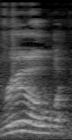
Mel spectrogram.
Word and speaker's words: roux: your own roux and a roux it's spelled r-o-u-x and it's pretty much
